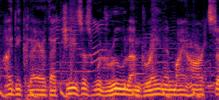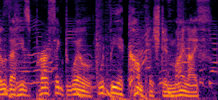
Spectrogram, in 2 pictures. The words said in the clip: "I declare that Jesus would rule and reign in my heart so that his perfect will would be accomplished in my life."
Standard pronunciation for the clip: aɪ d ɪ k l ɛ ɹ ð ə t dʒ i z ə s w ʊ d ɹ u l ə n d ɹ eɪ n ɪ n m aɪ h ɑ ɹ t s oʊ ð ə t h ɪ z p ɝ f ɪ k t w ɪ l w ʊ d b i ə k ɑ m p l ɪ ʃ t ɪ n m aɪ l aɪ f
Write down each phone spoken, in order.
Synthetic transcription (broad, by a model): aɪ d ɪ k l ɛ ɹ ð ə t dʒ i z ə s w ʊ d ɹ u l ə n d ɹ eɪ n ɪ n m aɪ h ɑ ɹ t s oʊ ð ə t h ɪ z p ɝ f ɪ k t w ɪ l w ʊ d b i ə k ɑ m p l ɪ ʃ t ɪ n m aɪ l aɪ f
